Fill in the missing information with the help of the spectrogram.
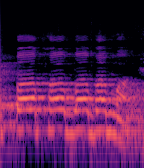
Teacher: देखिए प वर्ग, फ वर्ग, ठीक है, प फ ब भ म, आपका क्या होगा, ये ओठ क्या करेंगे, एक दूसरे को टच करेंगे, स्पर्श करते हैं, इसलिए क्या हो जाएगा, ये ओष्ठ हो जाएगा और इसका नाम क्या हो जाएगा, ओष्ठी हो जाएगा।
